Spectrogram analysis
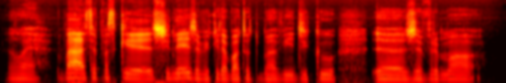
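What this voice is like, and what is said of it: Italian accent speaking French. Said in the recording (French): “t'as un accent vraiment italien”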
